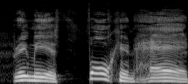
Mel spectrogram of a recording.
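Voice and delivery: put-on Irish accent, put on. Repeating the other speaker's quote of a character's dad in a put-on Irish accent. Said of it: "my Irish accent isn't that bad".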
